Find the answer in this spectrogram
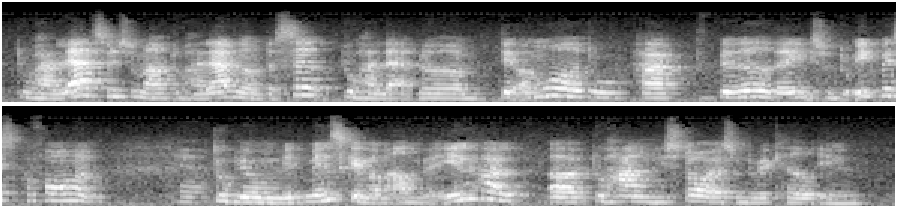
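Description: With lively intonation, a woman speaks at a medium pitch and a moderate pace. Noticeable background noise and audible room echo are present. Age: 30s. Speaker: television developer. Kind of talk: casual chat.

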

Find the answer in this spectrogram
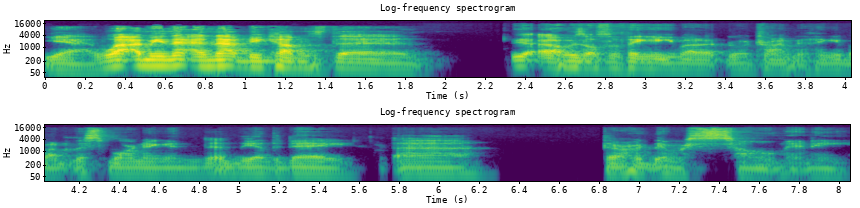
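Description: With a Canadian accent, a man talks very fast in a very deep, low pitch, showing ordinary pitch variation, big swings in loudness and audible room echo. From Canada, Vancouver Island near Victoria. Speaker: voice director and voice actor. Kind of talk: interview conversation. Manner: halting, many repetitions and fillers.

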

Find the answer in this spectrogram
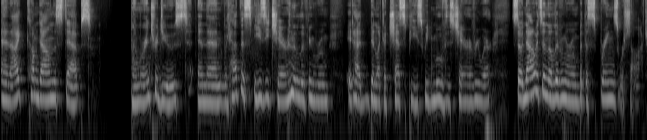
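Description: On a very clean recording with a silent background, a woman speaks at a moderate pace. Her medium-pitched voice is somewhat breathy. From Nova Scotia, Acadian community. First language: Acadian French. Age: 60s. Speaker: painter and storyteller. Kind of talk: casual interview. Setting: studio. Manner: animated.

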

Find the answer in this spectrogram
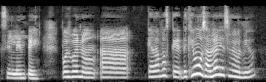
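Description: A woman with a high pitch speaks at a fairly slow pace on a very clean recording with a silent background. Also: lively intonation. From Mexico. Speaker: podcast host. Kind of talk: casual chat.

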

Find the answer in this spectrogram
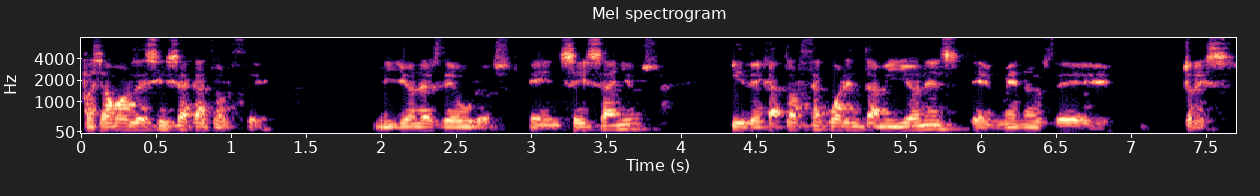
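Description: A man speaks at a very slow pace with a fairly low pitch. He leaves long, frequent pauses, and his pitch varies in an ordinary way. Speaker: business executive and mentor. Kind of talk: interview conversation.

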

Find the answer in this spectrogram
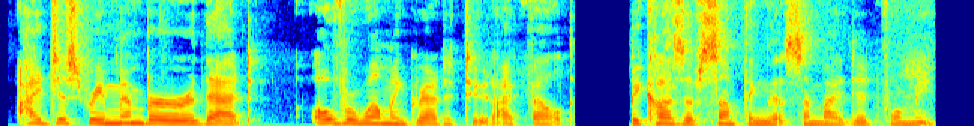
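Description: A woman with a plain, everyday voice speaks in an American accent at a fairly quick pace, her medium pitch showing ordinary pitch variation. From Illinois. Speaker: podcast host, women's ministry leader. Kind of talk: casual chat. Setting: at guest's home.

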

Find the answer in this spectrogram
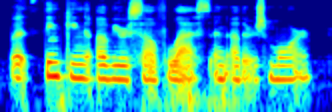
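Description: Very slowly, a woman speaks at a medium pitch in a dark, mellow tone. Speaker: podcast host and graduate student. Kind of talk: solo reflective monologue. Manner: casual, thinking out loud.

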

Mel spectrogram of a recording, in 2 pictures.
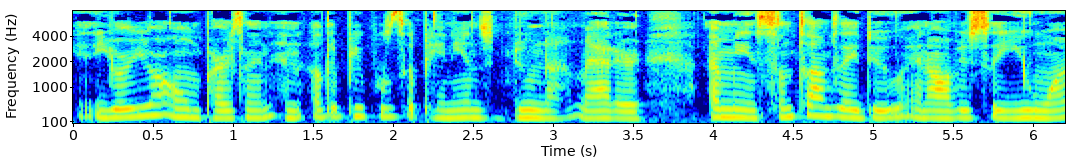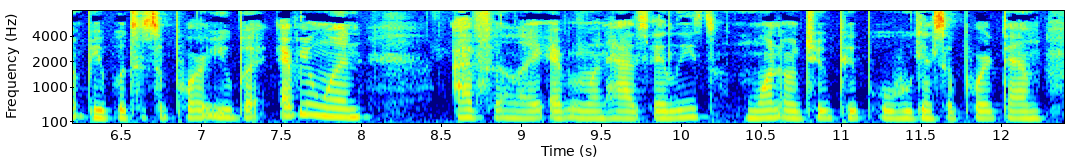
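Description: A woman's dark, mellow, somewhat breathy voice at medium pitch, fairly even intonation, fairly quick pace, in a very clean recording with a silent background. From Bronx, New York. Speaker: podcast host. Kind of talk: casual monologue. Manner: fast talker.

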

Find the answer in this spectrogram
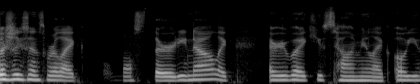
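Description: A woman at medium pitch talks very fast in a monotone, flat way with a dark, mellow tone, on a very clean, silent-background recording with a dry, close sound and no echo. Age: 20s. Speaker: nurse. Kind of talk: casual chat.

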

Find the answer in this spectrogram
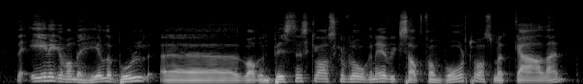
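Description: A man with a dark, mellow tone and medium pitch speaks at a moderate pace with lively intonation and hardly any pauses, in a very clean recording with a silent background. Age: 60s. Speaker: football club kit manager and goalkeeper coach. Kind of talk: casual chat with anecdotes. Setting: studio.

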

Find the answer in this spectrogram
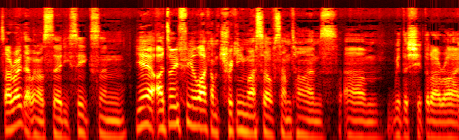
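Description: A moderate pace with hardly any pauses, in an Australian accent. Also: man, fairly low pitch for a man, lively intonation. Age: 40s. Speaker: poet. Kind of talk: solo reflective monologue. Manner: casual, halting with fillers.

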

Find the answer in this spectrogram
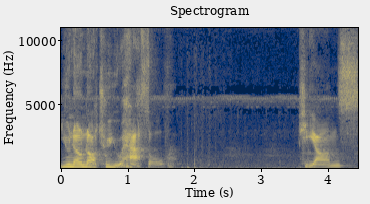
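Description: A man's put-on character voice at a medium pitch and a very slow pace. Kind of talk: archaic, haughty. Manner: condescending, imperious.

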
